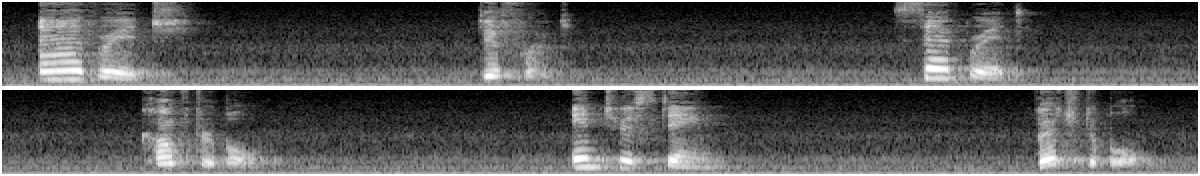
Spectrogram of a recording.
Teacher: the vowel immediately after a stressed syllable is sometimes not pronounced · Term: unpronounced vowels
